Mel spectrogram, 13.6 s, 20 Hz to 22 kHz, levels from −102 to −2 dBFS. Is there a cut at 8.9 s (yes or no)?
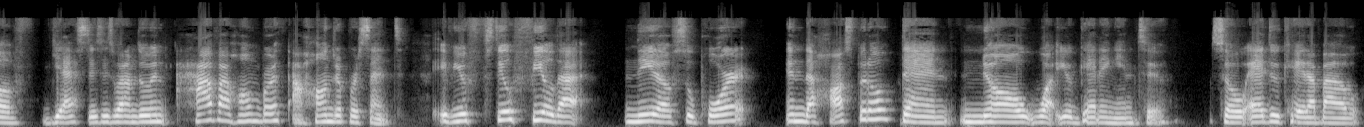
yes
